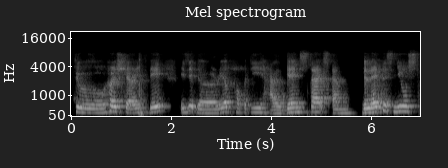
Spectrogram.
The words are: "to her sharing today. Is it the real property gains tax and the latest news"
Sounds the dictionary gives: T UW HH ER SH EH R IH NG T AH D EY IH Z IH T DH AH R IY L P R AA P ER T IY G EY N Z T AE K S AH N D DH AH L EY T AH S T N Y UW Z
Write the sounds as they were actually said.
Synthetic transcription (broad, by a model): T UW HH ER SH EH R IH NG T AH D EY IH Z IH T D AH R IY L P R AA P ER T IY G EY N S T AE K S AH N D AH L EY T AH S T N Y UW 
